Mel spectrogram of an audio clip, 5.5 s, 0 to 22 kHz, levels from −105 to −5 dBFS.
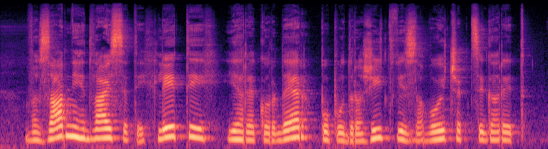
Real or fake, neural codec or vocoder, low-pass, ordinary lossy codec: real; none; 19.8 kHz; none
